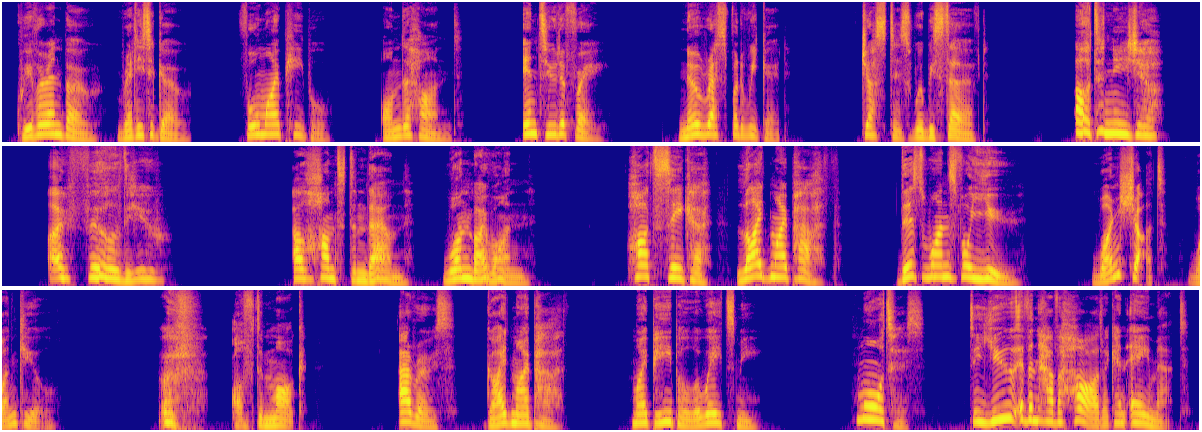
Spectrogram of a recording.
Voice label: english video games

